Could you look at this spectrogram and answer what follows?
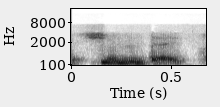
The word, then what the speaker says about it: Hyundai: I think Hyundai is how they say it in South Korea, Hyundai. But right. I mean, you talk to people within the team and they say Hyundai.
